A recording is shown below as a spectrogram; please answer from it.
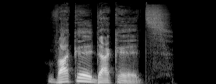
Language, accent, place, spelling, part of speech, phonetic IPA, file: German, Germany, Berlin, Wackeldackels, noun, [ˈvakl̩ˌdakl̩s], De-Wackeldackels.ogg
- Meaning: genitive singular of Wackeldackel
